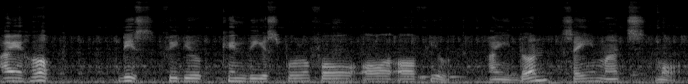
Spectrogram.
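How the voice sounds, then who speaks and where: A man with an Indonesian accent speaks at a very slow pace and a fairly high pitch. His pitch varies in an ordinary way. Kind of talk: religious reminder talk to camera. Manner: hesitant, non-fluent English.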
